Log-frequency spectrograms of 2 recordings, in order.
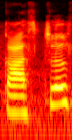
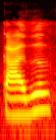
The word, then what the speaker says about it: castles: यहाँ पे मैंने CASTLES कास्ट, जो यहाँ पे CASTLES लिखा हुआ है, आप उसको कास्टल्स नहीं पढ़ेंगे, ये काजल्स है। टी यहाँ पे साइलेंट है, तो आप उसको प्रोनाउंसिएशन का आपको ध्यान देना बहुत ज़रूरी है।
